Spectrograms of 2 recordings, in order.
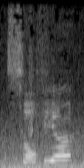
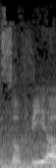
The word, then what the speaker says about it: Sofia: to pronounce it is Sofia, with the accent on the O. And I know that in some of your languages, it sounds maybe better or more logical to say Sofia, but if you really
